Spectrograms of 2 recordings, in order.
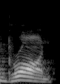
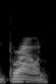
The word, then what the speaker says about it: Braun: misses any rebound by Braun and I think it's actually Brown not as I remember from the championship game bro Brown Christian Brown just it looks like it's spelled Brawn and there is the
